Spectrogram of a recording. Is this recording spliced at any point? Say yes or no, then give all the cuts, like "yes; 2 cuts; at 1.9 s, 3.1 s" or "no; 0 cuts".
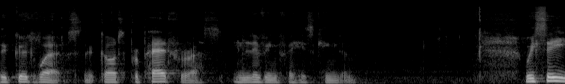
yes; 1 cut; at 1.2 s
